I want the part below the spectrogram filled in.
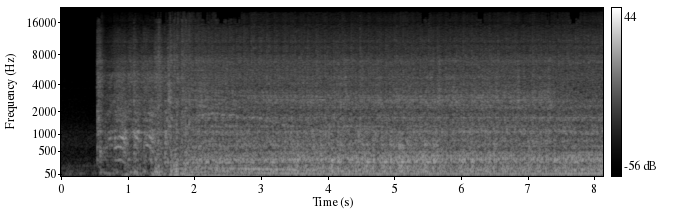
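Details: VW AHU TDI diesel on garage floor before fitting into T25/T3 camper, started cold: catches after half a second and settles into a steady, even idle clatter with no stumbling or excessive smoke; runs healthy.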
